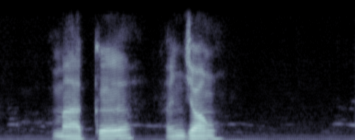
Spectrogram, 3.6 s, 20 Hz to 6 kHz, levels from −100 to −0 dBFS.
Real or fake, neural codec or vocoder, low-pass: fake; codec, 16 kHz, 6 kbps, DAC; 5.4 kHz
